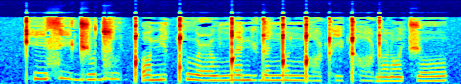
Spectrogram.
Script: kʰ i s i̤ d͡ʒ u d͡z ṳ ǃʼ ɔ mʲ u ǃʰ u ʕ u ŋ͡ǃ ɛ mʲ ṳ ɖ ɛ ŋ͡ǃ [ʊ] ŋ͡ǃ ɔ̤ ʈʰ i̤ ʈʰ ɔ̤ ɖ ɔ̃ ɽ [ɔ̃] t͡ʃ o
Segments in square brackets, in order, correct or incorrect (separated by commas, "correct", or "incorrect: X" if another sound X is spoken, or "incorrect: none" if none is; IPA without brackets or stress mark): correct, correct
